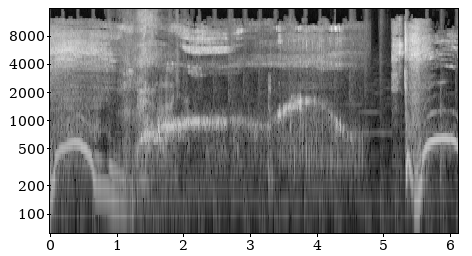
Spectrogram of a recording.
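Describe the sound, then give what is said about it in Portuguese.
A person vocally imitates the rumbling of a hotel minibar fridge, producing a continuous gargly groan with wavering, sliding pitch and a low pulsing buzz underneath, loud, lasting several seconds. “Eu fui desligar o frigobar porque ele fica fazendo barulho assim.”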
